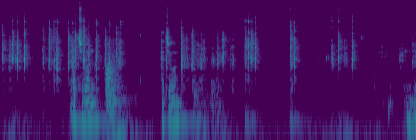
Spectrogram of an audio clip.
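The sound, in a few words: typing code on a computer keyboard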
